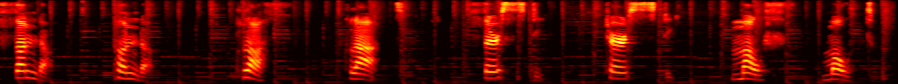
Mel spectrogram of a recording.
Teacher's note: the TH sound is replaced with the T sound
